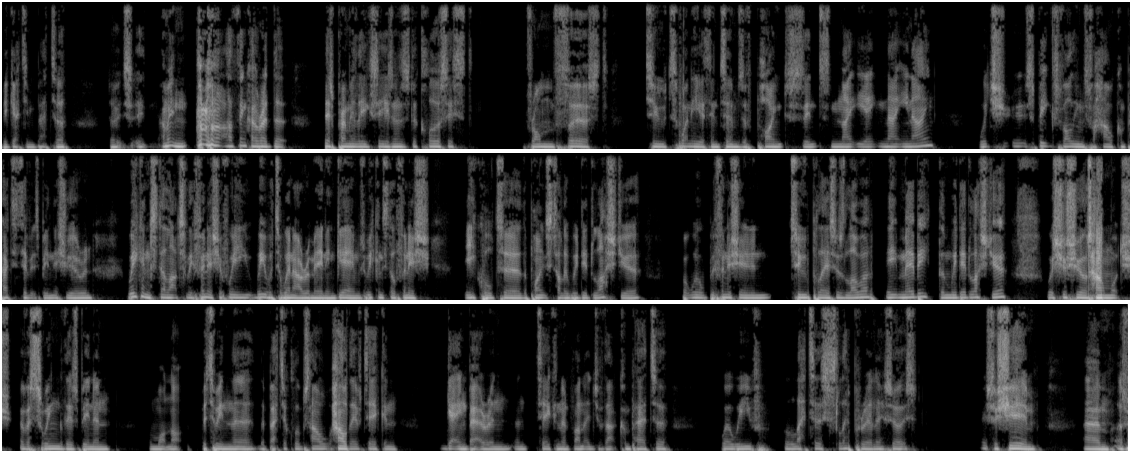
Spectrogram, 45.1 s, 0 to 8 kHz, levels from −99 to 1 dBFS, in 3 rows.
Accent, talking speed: British, 170 wpm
